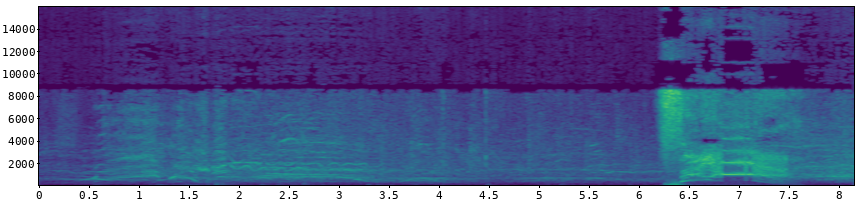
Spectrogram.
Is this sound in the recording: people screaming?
yes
